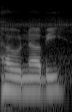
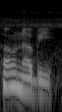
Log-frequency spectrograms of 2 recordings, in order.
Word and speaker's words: Honobia: here, through the property that we're on in Honubby. And it is pronounced Honubby. It's kind of spelled like Honubia, but the local pronunciation is Honubby.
